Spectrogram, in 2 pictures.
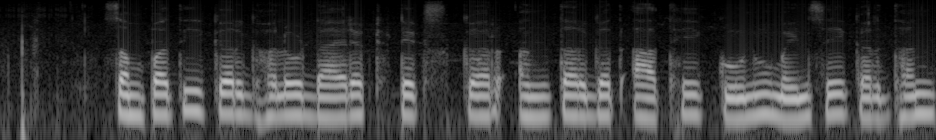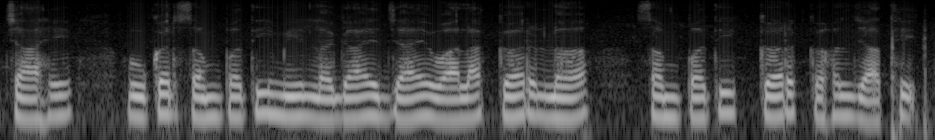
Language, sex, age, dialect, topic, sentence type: Chhattisgarhi, male, 25-30, Northern/Bhandar, banking, statement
